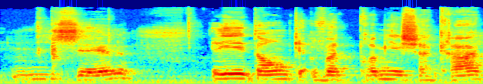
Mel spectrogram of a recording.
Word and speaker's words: Michel: J'allais dire Michael parce que c'est un archange qu'on peut prononcer soit Michel ou Michael, mais bon, ici c'est Michel.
